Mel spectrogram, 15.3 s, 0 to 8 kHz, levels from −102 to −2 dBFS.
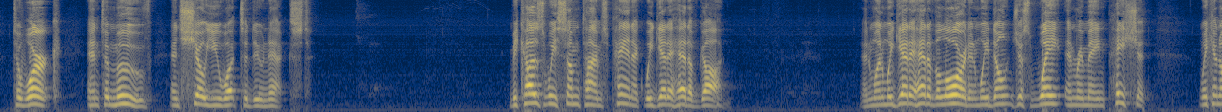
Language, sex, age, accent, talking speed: English, male, 40-59, American, 155 wpm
